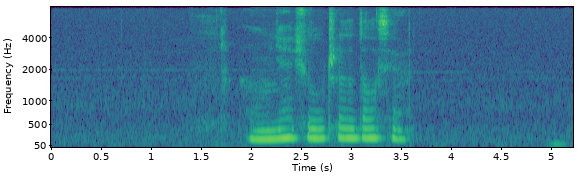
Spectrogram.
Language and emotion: Russian, neutral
